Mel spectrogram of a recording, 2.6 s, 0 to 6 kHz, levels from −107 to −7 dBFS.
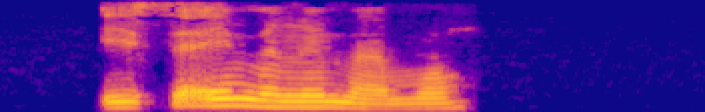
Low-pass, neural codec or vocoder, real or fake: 5.4 kHz; none; real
